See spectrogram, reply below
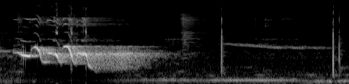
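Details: Black-naped oriole singing actively: a rich, slurred whistled phrase that drops in pitch with buzzy overtones, then a thin, steady, high whistle held for about a second over a low indoor hum.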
